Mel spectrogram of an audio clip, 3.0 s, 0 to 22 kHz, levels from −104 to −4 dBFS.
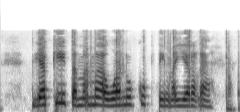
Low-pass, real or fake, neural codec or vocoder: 7.2 kHz; fake; codec, 16 kHz, 4 kbps, X-Codec, WavLM features, trained on Multilingual LibriSpeech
